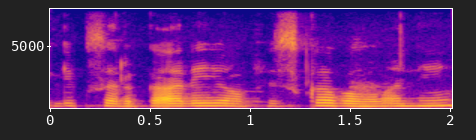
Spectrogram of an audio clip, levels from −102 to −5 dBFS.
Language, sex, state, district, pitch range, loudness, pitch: Hindi, female, Maharashtra, Chandrapur, 200-215 Hz, -20 LUFS, 205 Hz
